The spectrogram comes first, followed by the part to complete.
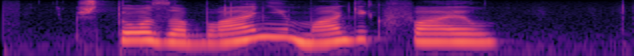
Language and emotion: Russian, neutral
